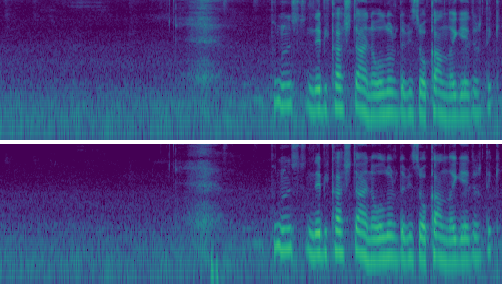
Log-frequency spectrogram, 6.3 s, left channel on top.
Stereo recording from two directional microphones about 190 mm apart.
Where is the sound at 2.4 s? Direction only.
35° right (ahead or behind).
